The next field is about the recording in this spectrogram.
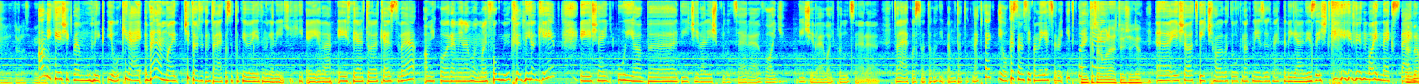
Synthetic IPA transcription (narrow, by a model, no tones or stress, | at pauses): ɒmikeːʃiklɛmːulikjoːkiɾaːjvɛlɛmːɒjd̪t͡ʃyt̪ørt̪økønt̪ɒlaːlko̞shɒt̪ːokjøvøːɦeːt̪ɛnuɟɒnḭːɟ | eːfeːlt̪øːlkɛzd̪vɛɒ̰mikʰo̞rːɛmeːlɛmho̞ɟmɒjt̪fo̞ɡmyːkʰød̪niɒɡeːpeːʃɛɟːuːjːɒbød̪iːt͡ʃeːvɛleːʃpro̞d̪ut̪sɛ̰rːɛ̰lvɒɟ | d̪iːt͡ʃḛːvɛ̰lvɒ̰cpro̞̰d̪ut̪sɛ̰rːɛ̰l | t̪ɒlaːlko̞shɒt̪ːokɒkit̪̚bɛmut̪ɒt̪ːoknɛkt̪ɛkjoːkøsønømseːpɛmːeːɡɛc̪sɛ̰rhoɟit̪koeŋkøsønəmɒlɛɦɛt̪øːʃ̬eːɡɛt̪øeːʃɒt̪ʋit͡ʃhɒlɡɒt̪oːknɒkneːzøːknɛk̚pɛd̪iɡɛlneːzeːʃt̪keːɾyŋkmɒjd̪nɛkst̪ɛɛd̪ɛ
